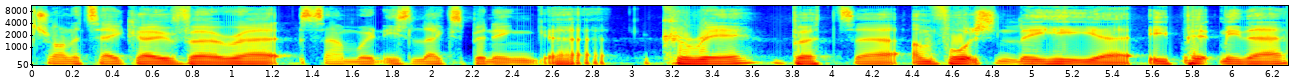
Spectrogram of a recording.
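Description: Dry and close with no echo, the recording captures a man talking at a fairly quick pace in a fairly low pitch with a dark, mellow tone. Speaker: amateur cricketer. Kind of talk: casual chat.

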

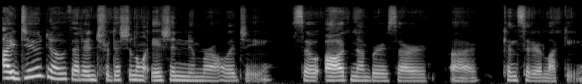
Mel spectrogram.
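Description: A woman with an American accent has an unremarkable speaking voice at medium pitch and a moderate pace. The recording is very clean and dry, close with no echo, with a silent background. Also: ordinary pitch variation. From Pennsylvania, US. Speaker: writer and educator. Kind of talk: interview conversation.

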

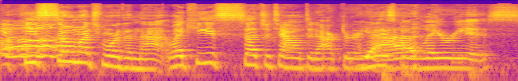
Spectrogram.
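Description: With noticeable background noise around her, a woman talks at a moderate speed. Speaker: podcast co-host discussing video game movies. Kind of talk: casual, conversational.

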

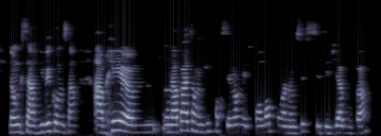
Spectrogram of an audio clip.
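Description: A woman's unremarkable speaking voice at a medium pitch, fairly quick, with fairly even intonation and big swings in loudness. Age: 20s. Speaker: florist and mother. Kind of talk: interview testimony.

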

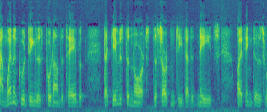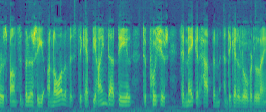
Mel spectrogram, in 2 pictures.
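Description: In an Irish accent, a man with a very deep, low voice talks very fast with fairly even intonation. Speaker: politician. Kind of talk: radio interview.

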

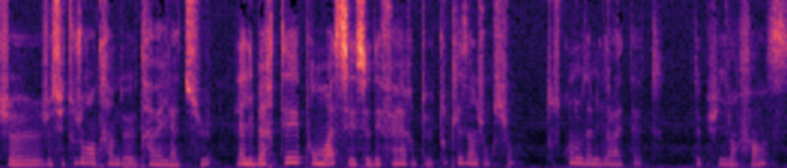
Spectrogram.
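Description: A woman's dark, mellow tone at a fairly slow pace, with monotone, flat intonation and big swings in loudness. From Morocco. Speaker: documentary filmmaker. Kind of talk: casual interview.

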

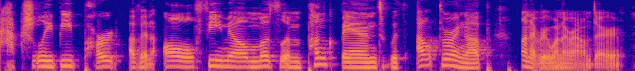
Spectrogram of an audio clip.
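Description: A woman with an ordinary speaking voice talks at a medium pitch and a moderate pace. The sound is dry and close with no echo. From United States. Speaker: podcast host and screenwriter. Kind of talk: casual chat.

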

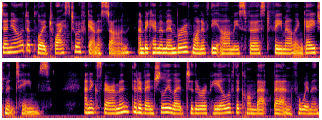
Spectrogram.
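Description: Talking at a very fast pace, a woman with an Australian accent has a fairly low pitch and vocal fry. Her intonation stays fairly even. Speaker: podcast host. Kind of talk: scripted narration; interview.

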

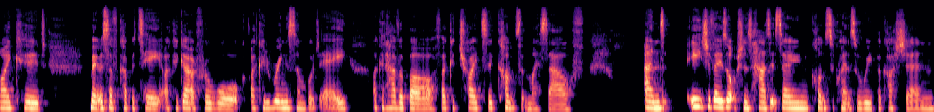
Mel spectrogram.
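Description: The intonation is monotone and flat, in a British accent. The recording is very clean with a silent background. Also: woman, medium pitch for a woman, moderate pace. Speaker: GP and broadcaster. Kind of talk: casual interview.

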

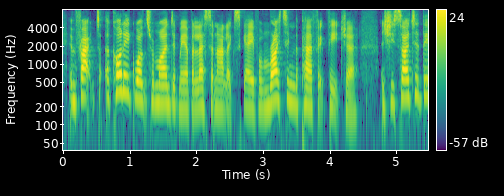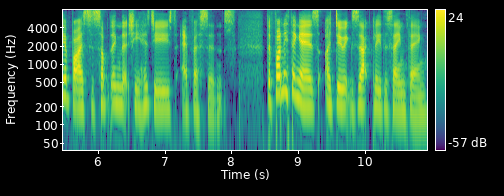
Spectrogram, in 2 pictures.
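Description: A woman with a London accent and a medium pitch talks at a fairly quick pace, with very wide pitch swings and big swings in loudness, in a very clean, dry, close recording with a silent background and no echo. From London, England. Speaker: podcast co-host and interviewer. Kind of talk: casual chat.

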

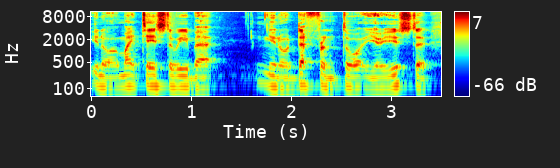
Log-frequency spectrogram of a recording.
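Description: A man's fairly low pitch in a Scottish accent, with monotone, flat intonation. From Scotland. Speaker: podcast co-host, whisky fan. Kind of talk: casual chat. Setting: pub back room.

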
